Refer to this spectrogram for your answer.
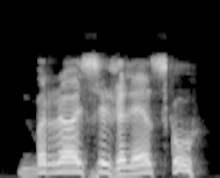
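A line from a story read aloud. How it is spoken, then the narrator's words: Shrieking mirror. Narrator (Russian): визжало зеркало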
